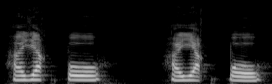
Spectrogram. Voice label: "hvyakpo", Muscogee

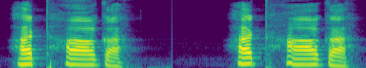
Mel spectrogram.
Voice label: "hvthakv", Muscogee

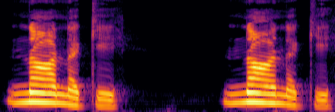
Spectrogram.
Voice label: "nanvke", Muscogee

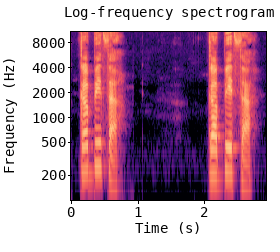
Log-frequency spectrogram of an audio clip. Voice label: "kvperv", Muscogee

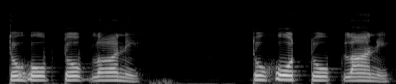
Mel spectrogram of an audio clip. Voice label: "tohottop lane", Muscogee

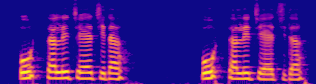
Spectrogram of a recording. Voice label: "ohtvlecicetv", Muscogee

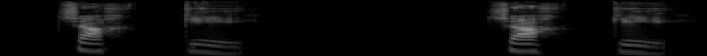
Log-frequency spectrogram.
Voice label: "cahke", muscogee

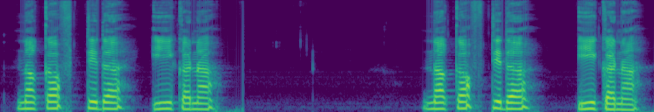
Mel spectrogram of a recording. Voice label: "nvkvftetv ekvnv", Muscogee

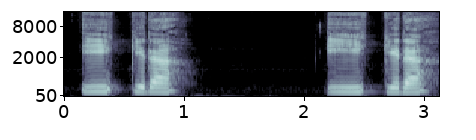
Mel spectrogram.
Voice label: "ehketv", muscogee

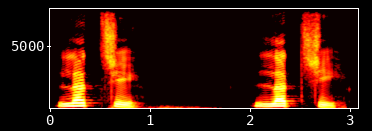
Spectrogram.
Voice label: "lvcce", Muscogee; Mvskoke Words with Repeated Consonants; Onvkv Ohhvyayices; A Dictionary of Creek/Muskogee; SIL International

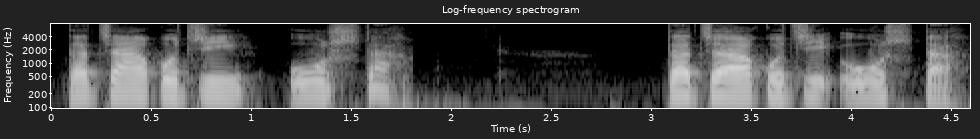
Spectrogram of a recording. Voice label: "tvcakuce ostv", Muscogee

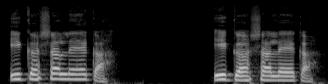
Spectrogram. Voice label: "ekv svlikv", muscogee

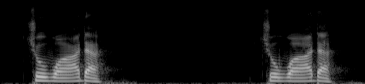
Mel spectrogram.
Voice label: "cowatv", Muscogee

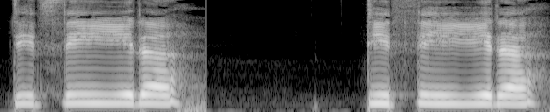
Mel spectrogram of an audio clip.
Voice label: "tereyetv", muscogee

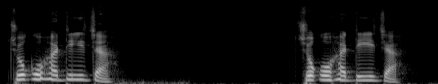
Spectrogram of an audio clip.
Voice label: "cuko hvtecv", Muscogee

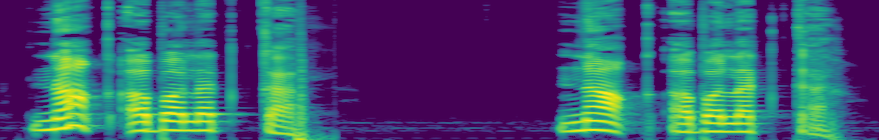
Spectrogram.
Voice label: "nak vpvlvtkv", Muscogee

